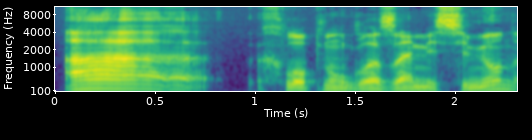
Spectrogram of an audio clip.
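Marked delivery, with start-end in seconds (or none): 0.1-0.8 high, blank "ah"; bewildered. A narrator's reading. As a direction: react lost and startled. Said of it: "растерянно смотря на салфетки".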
